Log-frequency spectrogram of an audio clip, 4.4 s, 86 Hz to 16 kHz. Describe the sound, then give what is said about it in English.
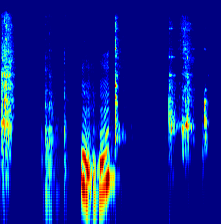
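Clinks of two serving bowls being set down side by side while noodles cook, a few short, bright knocks separated by a person talking. “Then we get 2 serving bowls.”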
